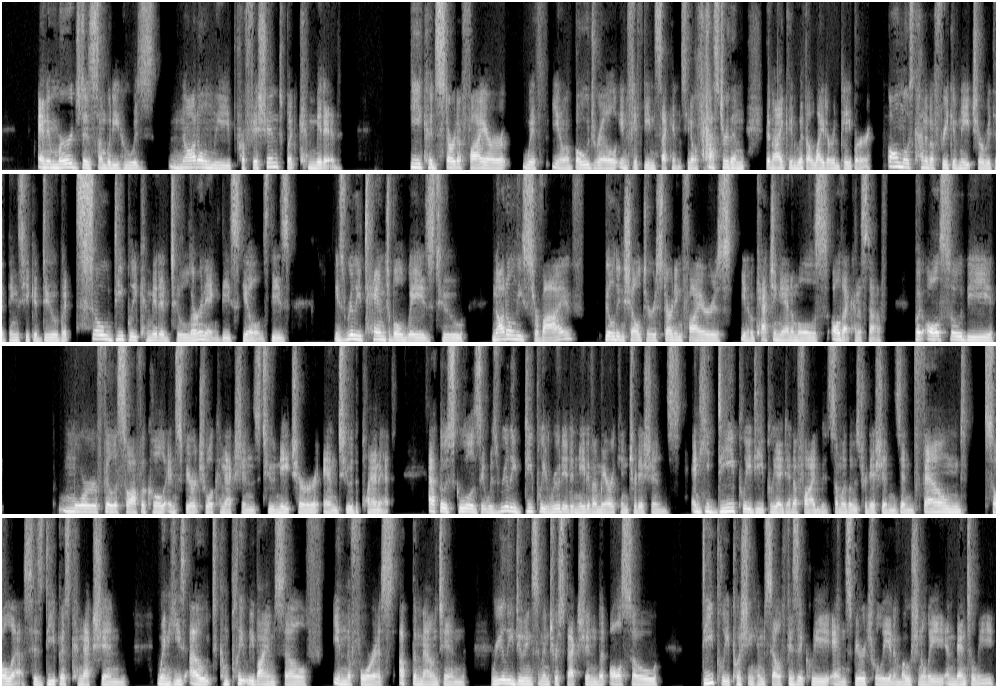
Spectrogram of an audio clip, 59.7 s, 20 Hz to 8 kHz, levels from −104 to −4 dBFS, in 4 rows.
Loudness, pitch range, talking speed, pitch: -17 LUFS, 130-155 Hz, 150 wpm, 135 Hz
